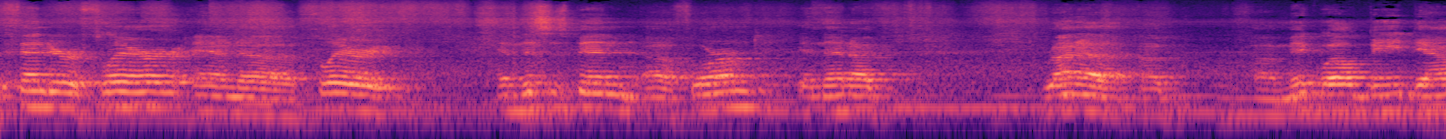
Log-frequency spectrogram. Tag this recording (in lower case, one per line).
speech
